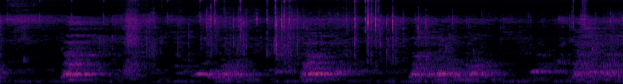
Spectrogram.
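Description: Dog barking repeatedly in a shelter kennel, about one bark a second.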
